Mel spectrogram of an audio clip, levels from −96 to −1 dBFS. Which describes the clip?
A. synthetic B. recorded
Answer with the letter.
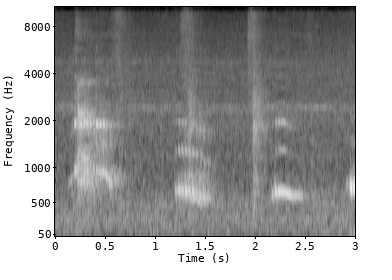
A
